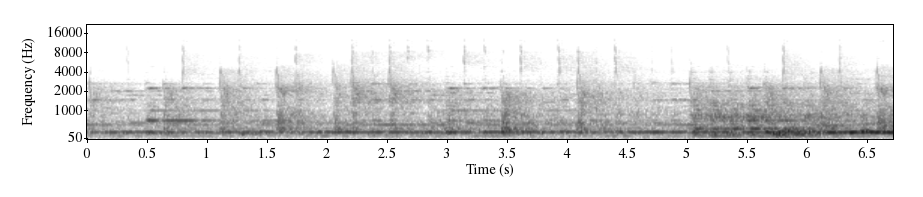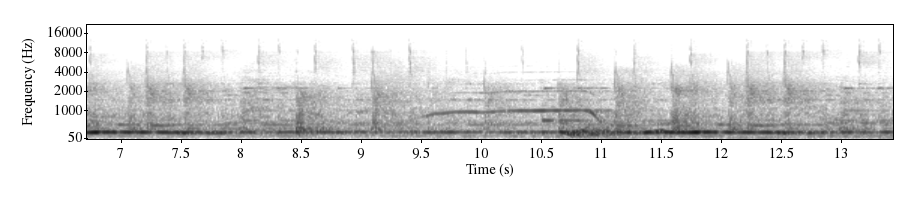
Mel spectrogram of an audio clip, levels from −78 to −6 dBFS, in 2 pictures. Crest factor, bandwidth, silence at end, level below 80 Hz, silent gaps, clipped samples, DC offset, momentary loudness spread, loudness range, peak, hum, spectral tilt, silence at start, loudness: 16 dB; 10.5 kHz; 0 s; -60 dBFS; none; under 0.1%; under 0.1%; 13 LU; 8 LU; -10 dBFS; none; -7 dB/octave; 0 s; -28 LUFS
